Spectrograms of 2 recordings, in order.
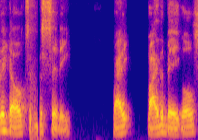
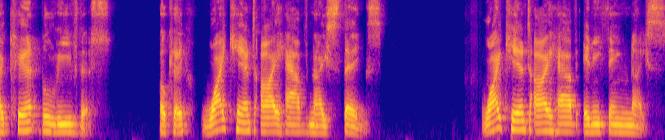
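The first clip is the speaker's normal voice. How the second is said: drawn-out, weepy, tearful, despairing cry; 4 semitones higher than usual. Speaker recounts breaking down alone in their car: retelling a tearful scream. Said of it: "this is what I'm screaming in my car".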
